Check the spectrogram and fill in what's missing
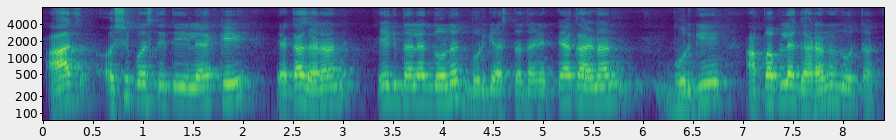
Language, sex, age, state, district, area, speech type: Goan Konkani, male, 45-60, Goa, Pernem, rural, spontaneous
